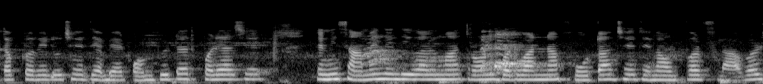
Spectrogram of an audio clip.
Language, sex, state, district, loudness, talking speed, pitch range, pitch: Gujarati, female, Gujarat, Gandhinagar, -17 LUFS, 150 wpm, 215-235 Hz, 225 Hz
